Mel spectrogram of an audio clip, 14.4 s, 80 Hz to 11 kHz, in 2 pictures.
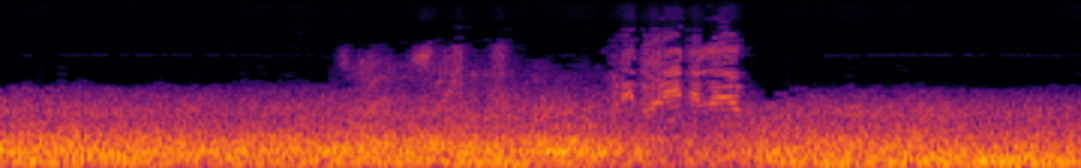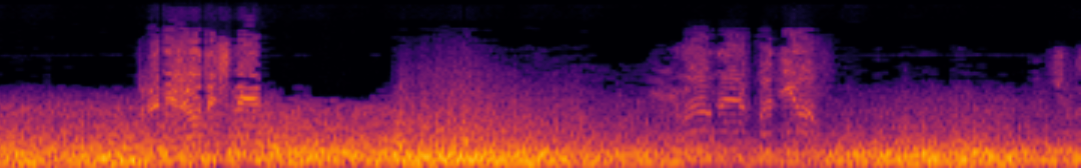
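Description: A deep, continuous roar of rocket engines at the liftoff of the Soyuz-28 spacecraft, launched in March 1978 to the Salyut-6 orbital station. The roar is loud and steady throughout, with intermittent sharper crackling bursts rising above the rumbling thunder.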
